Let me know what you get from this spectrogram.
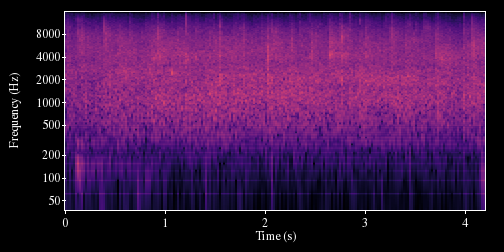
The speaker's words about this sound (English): So thank you all, and thanks for supporting Lots. It's worth applauding, absolutely.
